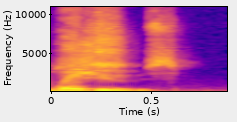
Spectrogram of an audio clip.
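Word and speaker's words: SHU: That's capital S, capital H, capital U. – Shoes. – Huh? – It's oftentimes pronounced shoes.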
